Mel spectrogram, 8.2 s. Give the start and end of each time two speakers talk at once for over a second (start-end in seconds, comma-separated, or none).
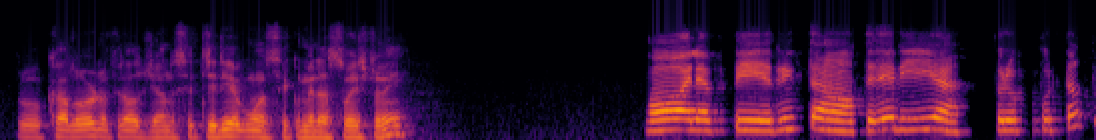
none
